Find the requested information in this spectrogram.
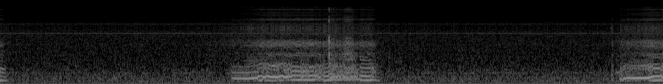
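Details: Luna sleeping on the couch: two rough, buzzing breaths of about a second and a half each, separated by quiet pauses; snoring.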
